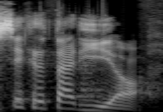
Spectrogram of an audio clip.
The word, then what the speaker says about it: secretaria: e você tem secretária E você tem secretaria e aí já é o que já é diferente já não é mais uma paroxítona terminada em ditongo aí você já tem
